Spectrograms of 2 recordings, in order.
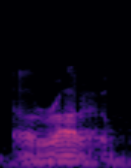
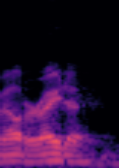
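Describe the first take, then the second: First: It is pronounced the usual, non-local way. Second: It is pronounced the way Arkansas locals say it. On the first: It names the better-known El Dorado. "which is a lot like El Dorado" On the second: It names the nearby Arkansas town. "down the road from El Dorado"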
